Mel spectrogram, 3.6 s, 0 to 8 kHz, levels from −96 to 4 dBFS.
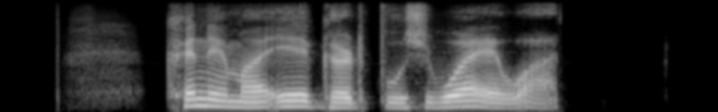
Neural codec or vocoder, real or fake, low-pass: codec, 16 kHz, 1 kbps, X-Codec, HuBERT features, trained on LibriSpeech; fake; 7.2 kHz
